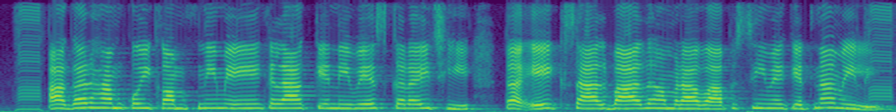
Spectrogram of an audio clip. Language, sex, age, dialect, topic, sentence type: Magahi, male, 25-30, Western, banking, question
